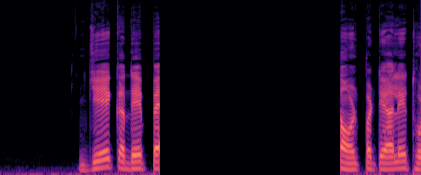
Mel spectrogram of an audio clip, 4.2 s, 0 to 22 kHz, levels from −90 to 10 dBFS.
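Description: An audio dropout to silence runs from 1.60 s to 3.42 s, about 1.81 s of lost speech. The input was likely cut off while recording continued, so silence fills the gap. The speech stops abruptly, the room tone vanishes entirely, then speech resumes mid-flow.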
